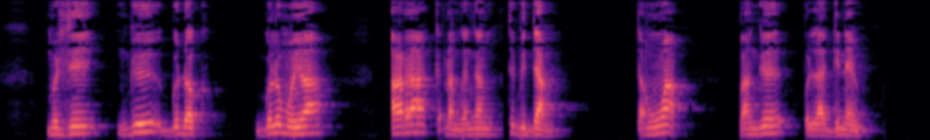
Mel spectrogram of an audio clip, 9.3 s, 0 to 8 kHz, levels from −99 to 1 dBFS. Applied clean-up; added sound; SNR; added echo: none; none; none; none.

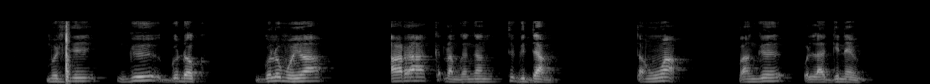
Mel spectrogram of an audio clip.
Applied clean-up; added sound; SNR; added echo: neural mask model RNNoise.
